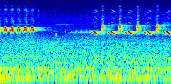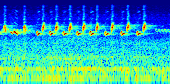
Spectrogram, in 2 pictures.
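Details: Mockingbird in a nearby tree at night shuffles song types: a quick series of bright chirps, a pause, then a long run of sharp repeated notes sliding up and down, with some insect buzz behind.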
